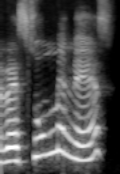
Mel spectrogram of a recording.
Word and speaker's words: resúmenes: Resúmenes es una sílaba esdrújula porque digo resúmenes, no digo resúmenes, ni digo resúmenes, ni digo resúmenes, digo resúmenes.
